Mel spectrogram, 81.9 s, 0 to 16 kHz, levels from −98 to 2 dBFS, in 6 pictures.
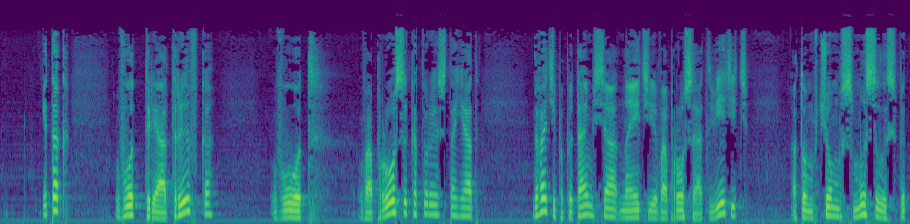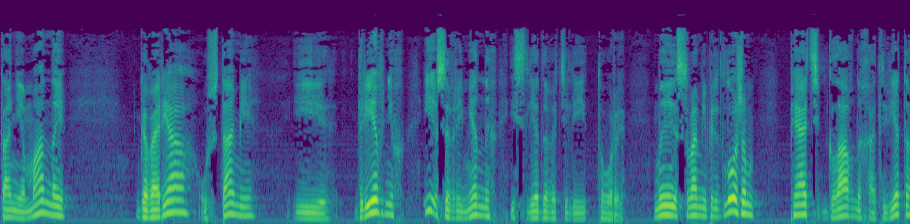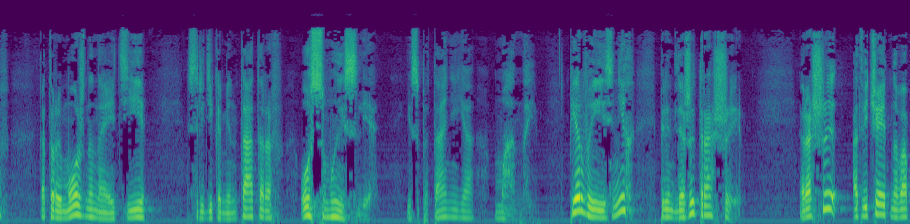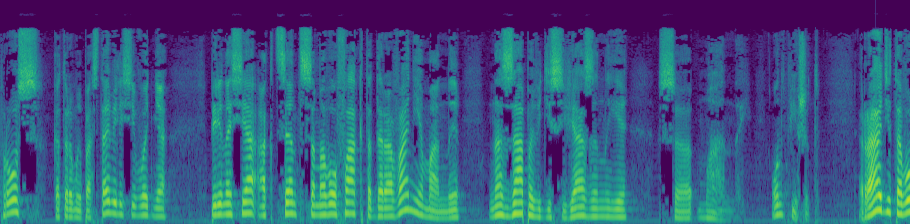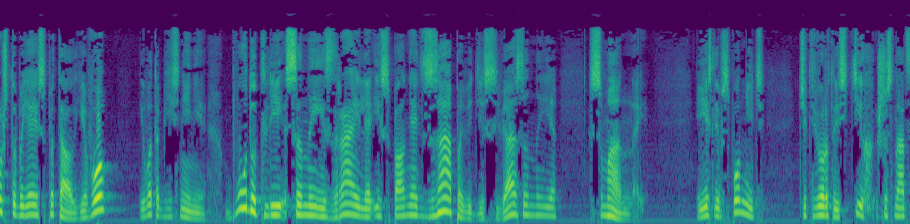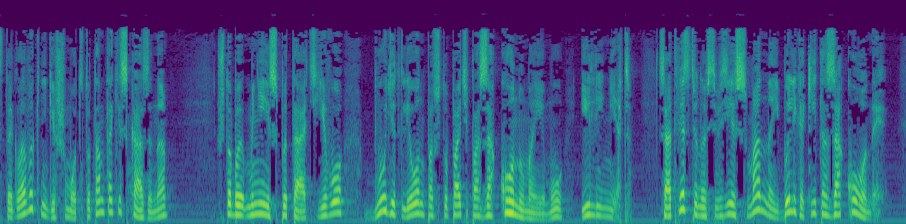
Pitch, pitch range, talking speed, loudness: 130 Hz, 100-160 Hz, 90 wpm, -20 LUFS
